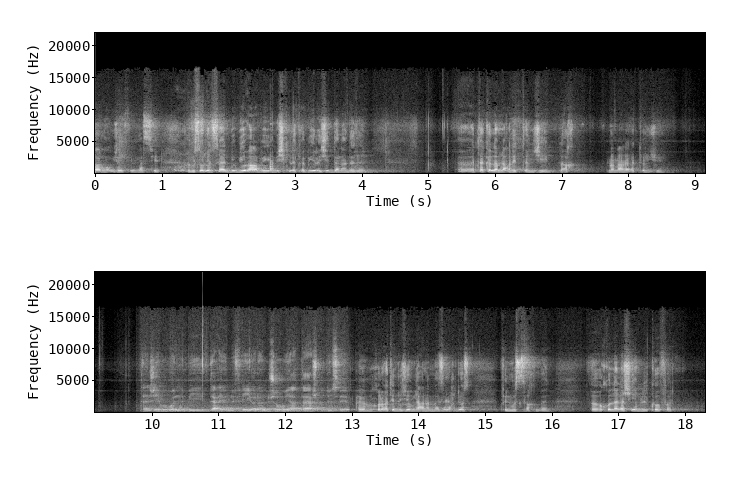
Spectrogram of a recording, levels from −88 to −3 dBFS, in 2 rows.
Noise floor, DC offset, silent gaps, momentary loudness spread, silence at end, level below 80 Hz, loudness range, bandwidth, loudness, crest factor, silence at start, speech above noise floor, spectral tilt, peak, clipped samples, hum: -54 dBFS; under 0.1%; none; 20 LU; 0.25 s; -72 dBFS; 10 LU; 17 kHz; -19 LUFS; 22 dB; 0 s; 34 dB; -2 dB/octave; 0 dBFS; under 0.1%; none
